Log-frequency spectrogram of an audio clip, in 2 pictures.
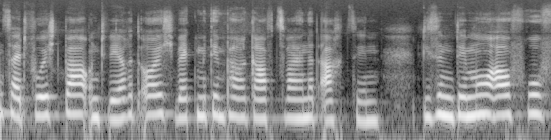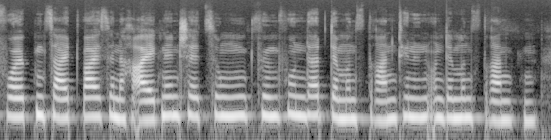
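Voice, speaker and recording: A woman's voice: a little high, warm tone. A woman presenting a scripted news report on community radio.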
